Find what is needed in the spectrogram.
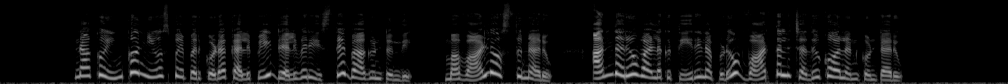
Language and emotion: Telugu, happy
